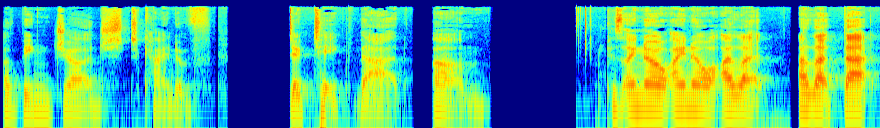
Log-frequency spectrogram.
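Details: Adult guest who identifies as a covert stutterer, often hiding it by substituting words, avoiding situations and staying quiet; word and phrase repetitions audible; covert stuttering.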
